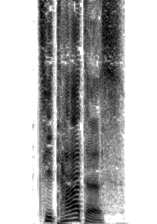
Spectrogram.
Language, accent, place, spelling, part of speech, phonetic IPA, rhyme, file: German, Germany, Berlin, Zitates, noun, [t͡siˈtaːtəs], -aːtəs, De-Zitates.ogg
- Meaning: genitive singular of Zitat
